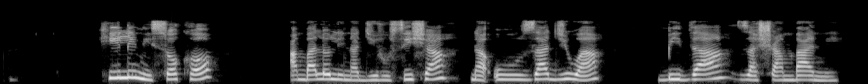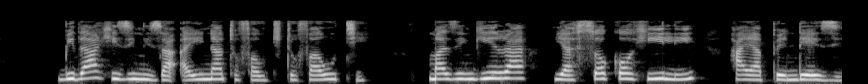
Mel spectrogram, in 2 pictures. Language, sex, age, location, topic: Swahili, female, 25-35, Nairobi, finance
